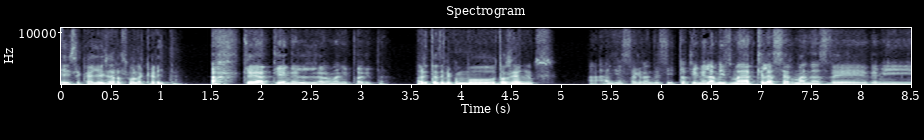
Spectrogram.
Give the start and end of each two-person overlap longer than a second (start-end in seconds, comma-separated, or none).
none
